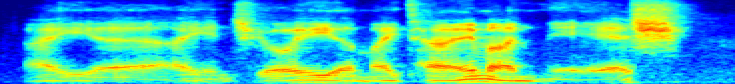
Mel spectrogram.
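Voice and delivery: put-on very slow, drawn-out old-timer voice. Doing an impression of Jamie Farr as old Klinger. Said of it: "But I like doing old Klinger".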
